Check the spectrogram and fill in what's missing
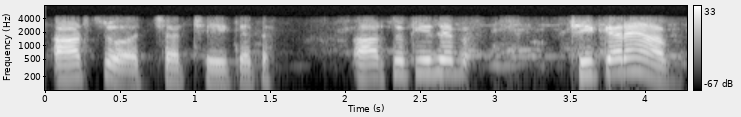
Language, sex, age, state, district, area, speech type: Urdu, male, 18-30, Uttar Pradesh, Saharanpur, urban, conversation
